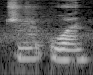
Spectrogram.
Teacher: Initial consonant is the retroflex sound ch, and final is a front nasal sound one.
